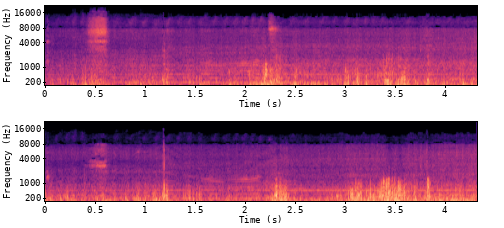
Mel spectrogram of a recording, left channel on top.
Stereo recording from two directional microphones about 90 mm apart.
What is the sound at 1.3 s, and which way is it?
Vehicle, 35° left (ahead or behind).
